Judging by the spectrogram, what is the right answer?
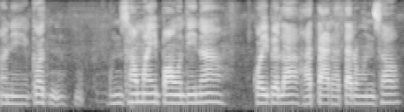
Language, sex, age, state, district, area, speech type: Nepali, female, 60+, West Bengal, Kalimpong, rural, spontaneous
